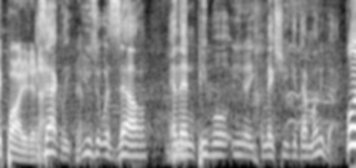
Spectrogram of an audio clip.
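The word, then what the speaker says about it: Zelle: mobile banking app featuring zel that's another way and/or it so it's pronounced cell because I see the new commercials and it's gonna be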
